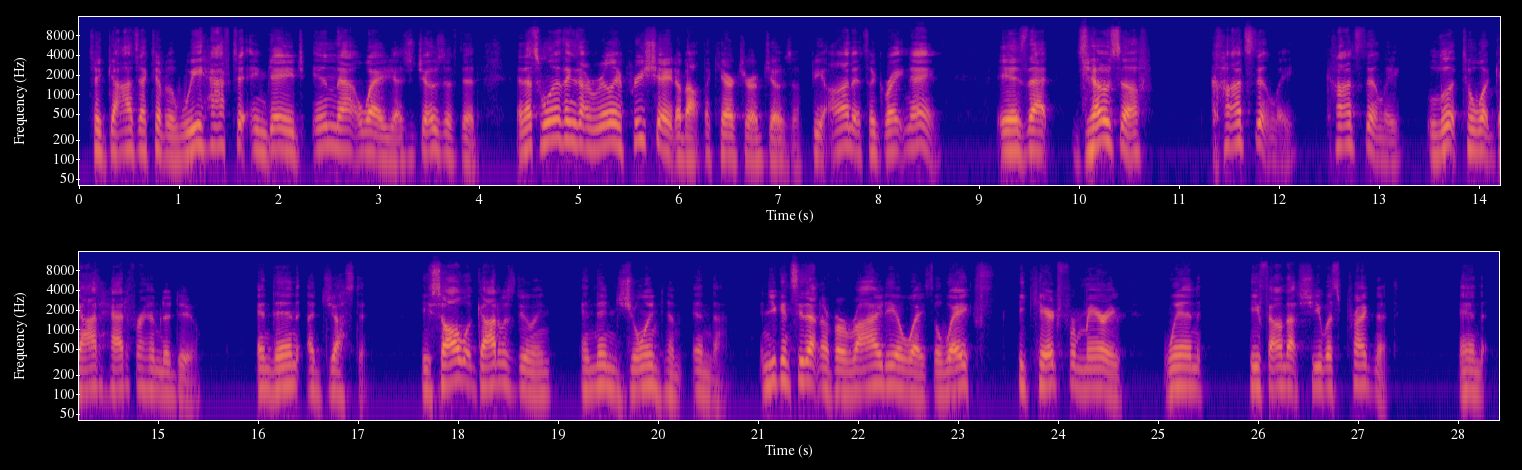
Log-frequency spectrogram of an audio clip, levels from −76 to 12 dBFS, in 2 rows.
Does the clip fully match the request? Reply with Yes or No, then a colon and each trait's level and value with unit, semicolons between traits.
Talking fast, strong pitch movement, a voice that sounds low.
No: average, 180 wpm; wide, 7.1 semitones; low, 125 Hz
